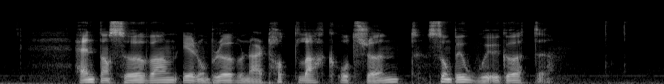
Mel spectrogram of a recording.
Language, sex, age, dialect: Faroese, male, 15-35, Norðuroyggjar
